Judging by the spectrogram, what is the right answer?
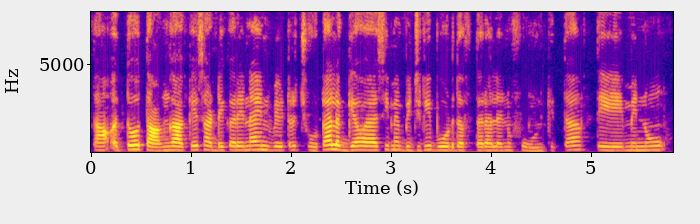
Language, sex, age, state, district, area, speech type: Punjabi, female, 18-30, Punjab, Ludhiana, urban, spontaneous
